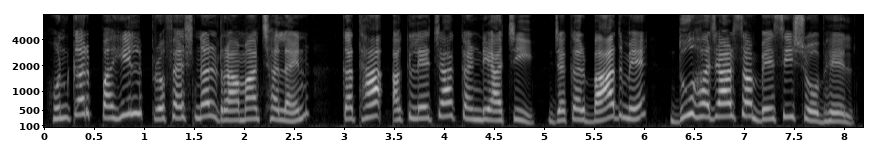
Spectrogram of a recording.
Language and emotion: Maithili, neutral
